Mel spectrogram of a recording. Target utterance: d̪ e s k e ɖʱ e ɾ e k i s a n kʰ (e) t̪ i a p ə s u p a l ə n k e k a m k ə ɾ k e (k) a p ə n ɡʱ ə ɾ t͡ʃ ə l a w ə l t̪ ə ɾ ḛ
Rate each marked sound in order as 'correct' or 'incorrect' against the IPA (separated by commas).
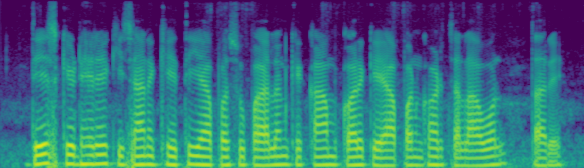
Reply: correct, incorrect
